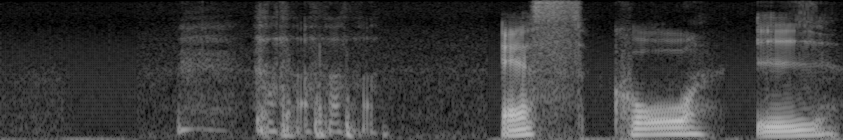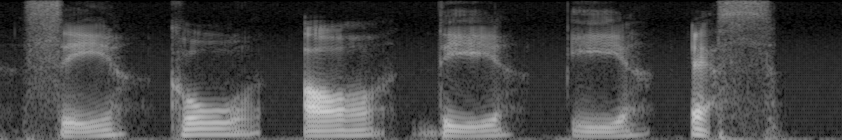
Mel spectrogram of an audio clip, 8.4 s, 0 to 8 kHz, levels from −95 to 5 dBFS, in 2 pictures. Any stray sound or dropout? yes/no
yes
